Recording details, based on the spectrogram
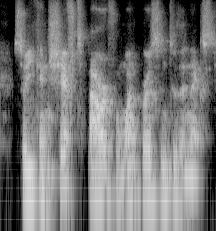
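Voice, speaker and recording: His voice has a somewhat breathy quality. This man's pitch is medium. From Netherlands, with Spanish father. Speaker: diplomat and refugee-agency advisor. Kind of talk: interview. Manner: halting, many repeated words and fillers.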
